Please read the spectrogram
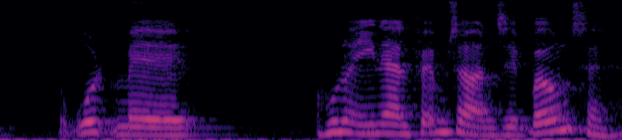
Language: Danish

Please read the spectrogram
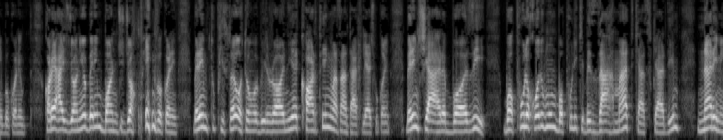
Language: Persian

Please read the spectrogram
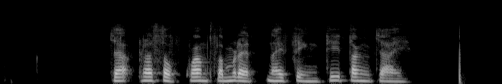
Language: Thai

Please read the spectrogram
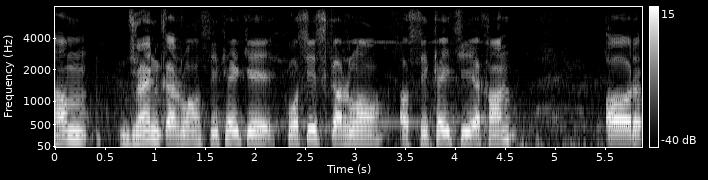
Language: Maithili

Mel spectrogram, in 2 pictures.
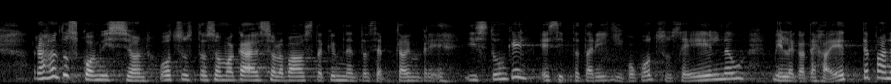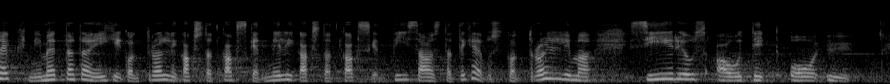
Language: Estonian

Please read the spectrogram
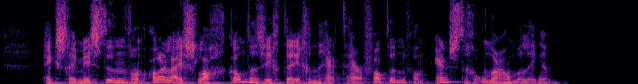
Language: Dutch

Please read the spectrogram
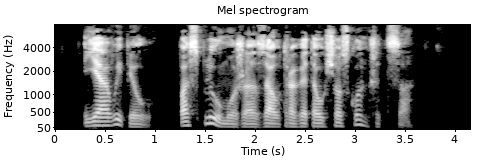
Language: Belarusian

